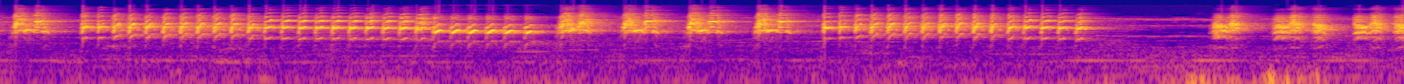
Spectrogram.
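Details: Gacor long-tailed shrike from Madura in tembakan kuntilanak and bessetan song: long fast chattering trills and harsh buzzy runs, a short gap, then more rasping bursts, a faint low rumble underneath.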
